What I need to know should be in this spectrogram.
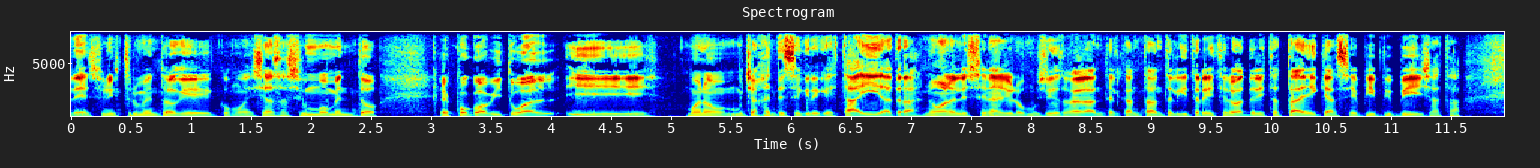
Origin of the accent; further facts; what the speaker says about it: Vicente López, Buenos Aires Province, Argentina; born there; also born or lived in Munro; Buenos Aires, Vicente López, al ladito de la capital.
